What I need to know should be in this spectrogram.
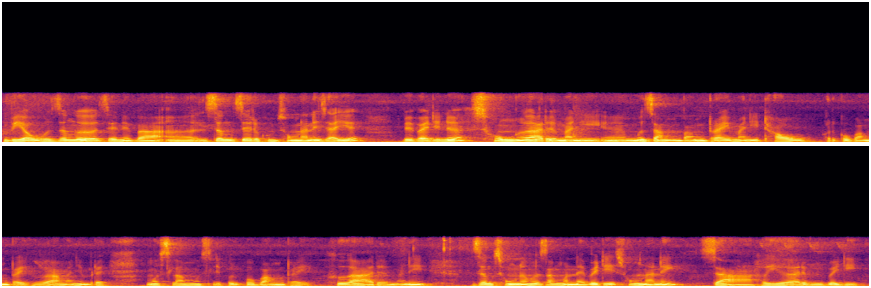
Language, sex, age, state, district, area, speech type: Bodo, female, 30-45, Assam, Kokrajhar, rural, spontaneous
